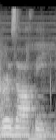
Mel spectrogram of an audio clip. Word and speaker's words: Grizzoffi: Let's move on to Sam Grizzoffi. Is that how you say his name? Yeah, Grizzoffi.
